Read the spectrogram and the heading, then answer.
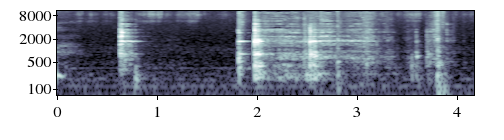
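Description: Dishes, including a microwave dish, clink and knock as they are put away in a kitchen: a few sharp, fairly quiet clatters spaced irregularly, with no talking.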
